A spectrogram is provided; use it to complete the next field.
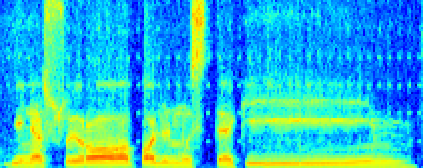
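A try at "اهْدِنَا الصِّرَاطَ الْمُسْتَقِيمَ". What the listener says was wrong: Okay, sempurnakan baris bawah sad. Ihdinas gitu.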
